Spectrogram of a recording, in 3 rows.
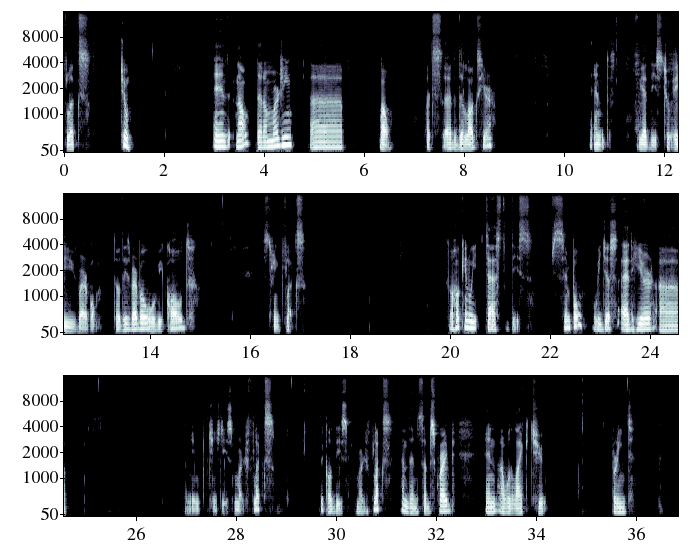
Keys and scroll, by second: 8.2 super+z, 9.4 Return, 11.0 alt+Return, 16.0 Return, 30.6 Return, 36.4 Return.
